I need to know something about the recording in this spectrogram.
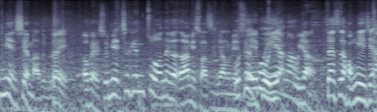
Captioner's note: man speaking foreign language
